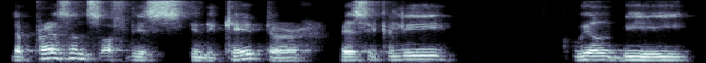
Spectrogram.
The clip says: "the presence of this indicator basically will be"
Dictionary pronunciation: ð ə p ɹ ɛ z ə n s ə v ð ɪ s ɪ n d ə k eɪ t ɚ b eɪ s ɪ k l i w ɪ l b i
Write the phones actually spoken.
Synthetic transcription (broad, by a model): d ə p ɹ ɛ z ə n s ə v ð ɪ s ɪ n d ə k eɪ t ɚ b eɪ s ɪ k l i w ɪ l b i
